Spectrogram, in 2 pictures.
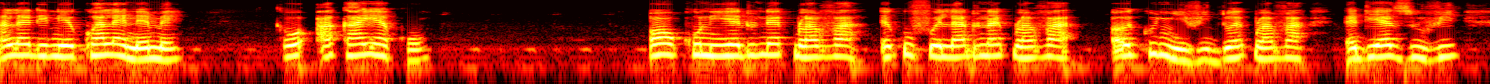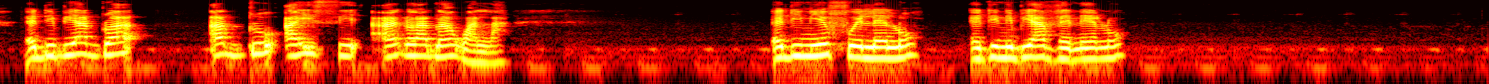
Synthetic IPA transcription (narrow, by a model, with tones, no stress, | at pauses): a˨lɛ˦dɪ˨nĩ˨e˨ku˦a˦lɛ˨nɛ̃˨mɛ˨ | kɪ˦a˨ka˦jɛ˦kʊ˨˦ | ɔ˦kʊ˦nɪ̃˨jɛ˦dʊ˦nɛ˦k͡pla˨˦va˦˨e˦ku˦fu˦e˨lɛ˨a˨dʊ˦nã˦ɪ˦k͡pla˨˦va˦ | e˦ku˦ɲĩ˨vi˨d̪ʊ˦ɛ˦k͡pla˨va˦ | ɛ˨dɪ˦ɛ˦zu˨vi˦ | ɛ˨dɪ˦bɪ˦a˦ | a˨dʊ˦ʔa˨jɪ˦sɪ˦a˨ɣla˦nã˦wa˨la˨ | ɛ˨dɪ˦nɪ̃˦ɛ˦fu˨ɛ˨lɛ˨lʊ˦ | ɛ˨dɪ˨˦nɪ̃˨bɪ˦a˦vɛ˨nɛ̃˨lʊ˦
